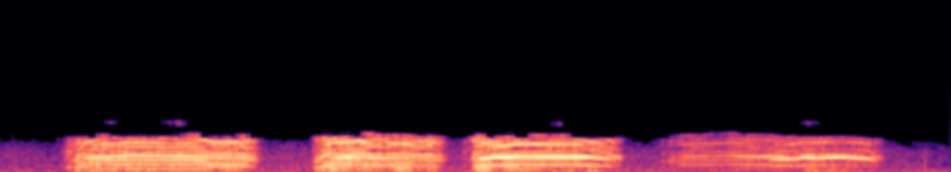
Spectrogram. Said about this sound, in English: I hear a sheep.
